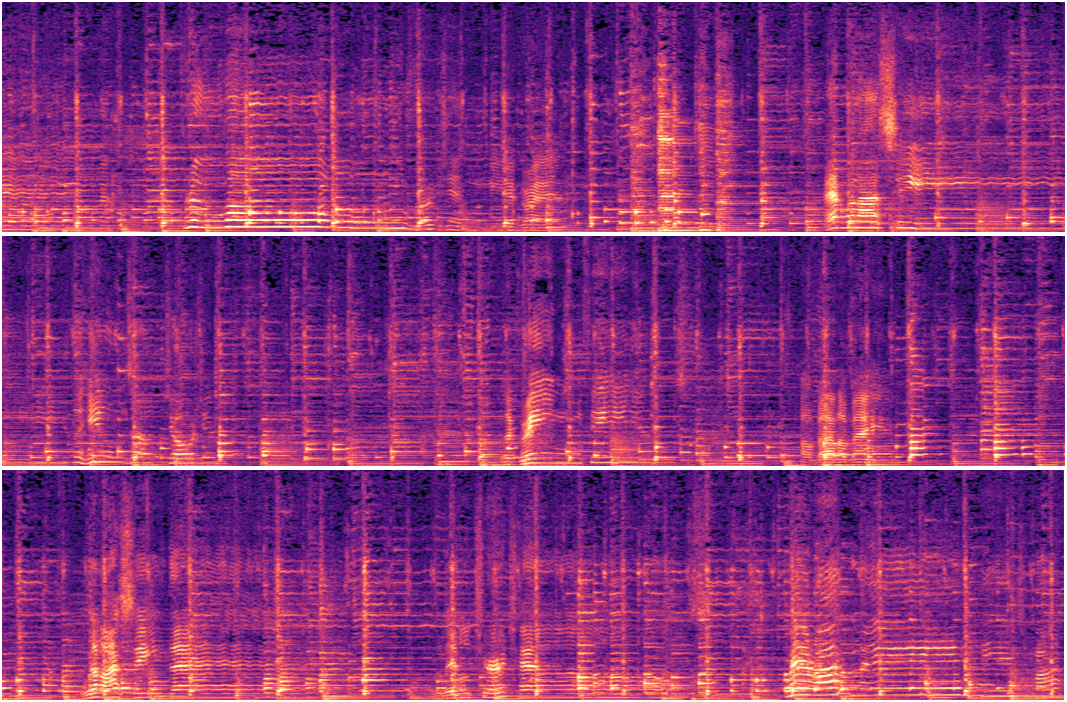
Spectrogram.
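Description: A live bluegrass band plays an instrumental break between sung choruses. Banjo, mandolin, fiddle, guitar and bass play together in a steady rhythm.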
